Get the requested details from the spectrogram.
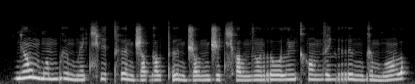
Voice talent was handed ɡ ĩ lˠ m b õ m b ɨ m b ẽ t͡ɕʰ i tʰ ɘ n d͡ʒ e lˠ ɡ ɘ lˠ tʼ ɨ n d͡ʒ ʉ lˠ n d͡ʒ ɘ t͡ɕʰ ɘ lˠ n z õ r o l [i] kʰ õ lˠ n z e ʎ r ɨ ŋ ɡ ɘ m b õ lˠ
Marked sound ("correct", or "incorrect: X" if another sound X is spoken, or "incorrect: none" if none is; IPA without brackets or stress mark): incorrect: ĩ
